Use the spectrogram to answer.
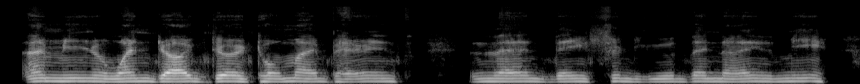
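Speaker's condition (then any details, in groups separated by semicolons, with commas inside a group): Traumatic brain injury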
